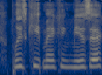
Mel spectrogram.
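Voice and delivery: voice breaking into a very high squeak. Describing what they tell a band when nervous, acting out a cracking voice. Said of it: "my voice cracks".

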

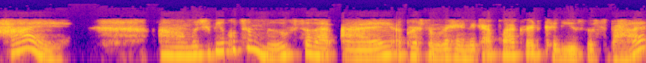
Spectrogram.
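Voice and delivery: gentle, patient, calm, soothing therapist voice. Asking a driver to move from a handicap spot, in put-on therapist voice. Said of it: "I start with my therapist voice, which is like".

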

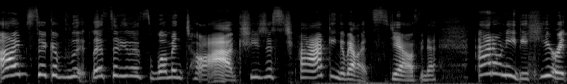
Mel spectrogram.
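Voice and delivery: play-acted irritated, sick-of-it tone. Mimicking podcast listeners tired of hearing the host, in a mock-annoyed voice. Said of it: "That's my annoyed voice".

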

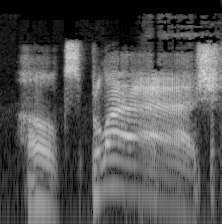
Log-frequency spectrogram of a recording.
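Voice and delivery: rough, creaky rasping voice, "splash" drawn out. Showing the game rule with an example answer: Hulk impression. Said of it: "in your best Hulk impression".

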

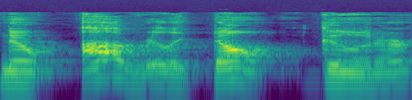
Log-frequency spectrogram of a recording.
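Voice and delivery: slow, lilting, dim-witted drawl. Jimmy answers the big redneck in front of the hyenas, in a mocking ignorant drawl. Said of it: "lilting his voice into an ignorant drawl".

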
